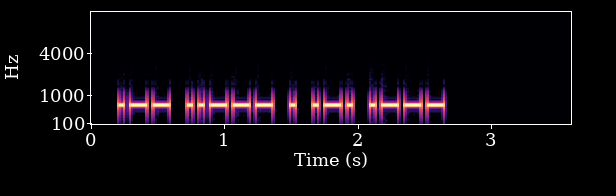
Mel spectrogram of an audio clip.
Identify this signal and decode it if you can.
Morse code, heard as a keyed tone, about 32 wpm, 700 Hz. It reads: W2ERJ
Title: Speed Racing - USA 1x3 Call Signs 28wpm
